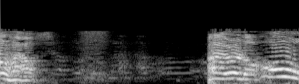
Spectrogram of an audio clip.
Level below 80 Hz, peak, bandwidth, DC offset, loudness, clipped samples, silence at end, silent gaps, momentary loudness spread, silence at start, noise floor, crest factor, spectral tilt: -38 dBFS; 0 dBFS; 5.4 kHz; under 0.1%; -8 LUFS; 1%; 0 s; none; 16 LU; 0 s; -45 dBFS; 10 dB; -7.5 dB/octave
